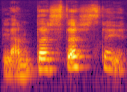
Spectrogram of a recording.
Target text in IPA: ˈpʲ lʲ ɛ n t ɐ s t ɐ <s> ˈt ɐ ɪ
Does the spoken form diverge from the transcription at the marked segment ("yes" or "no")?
no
